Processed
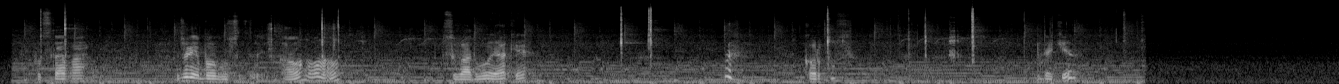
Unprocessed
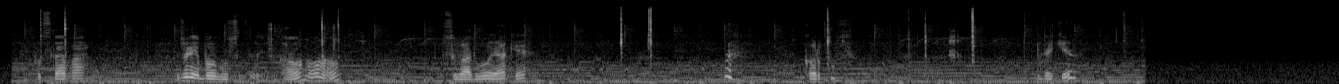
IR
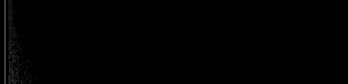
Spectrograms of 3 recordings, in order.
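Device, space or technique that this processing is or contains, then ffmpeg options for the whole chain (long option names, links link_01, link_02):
filtered reverb send: -filter_complex "[0:a]asplit=2[link_01][link_02];[link_02]highpass=frequency=400:width=0.5412,highpass=frequency=400:width=1.3066,lowpass=5100[link_03];[1:a]atrim=start_sample=2205[link_04];[link_03][link_04]afir=irnorm=-1:irlink=0,volume=-8.5dB[link_05];[link_01][link_05]amix=inputs=2:normalize=0,volume=4.5dB"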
